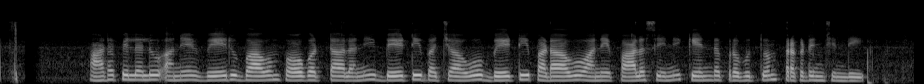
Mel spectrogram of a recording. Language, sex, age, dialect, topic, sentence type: Telugu, female, 31-35, Telangana, banking, statement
